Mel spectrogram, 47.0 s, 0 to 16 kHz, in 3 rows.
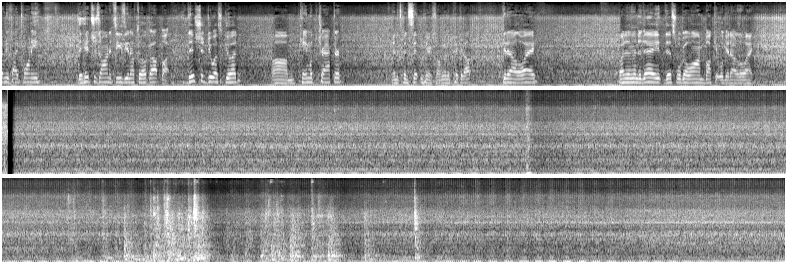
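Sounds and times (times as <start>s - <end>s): tractor engine running: 0.0s - 47.0s
uneven clattering: 32.8s - 39.9s.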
